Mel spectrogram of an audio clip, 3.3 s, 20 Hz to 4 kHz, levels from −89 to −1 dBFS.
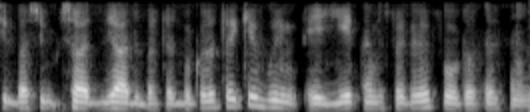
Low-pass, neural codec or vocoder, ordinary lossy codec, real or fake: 3.6 kHz; codec, 16 kHz, 4.8 kbps, FACodec; none; fake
